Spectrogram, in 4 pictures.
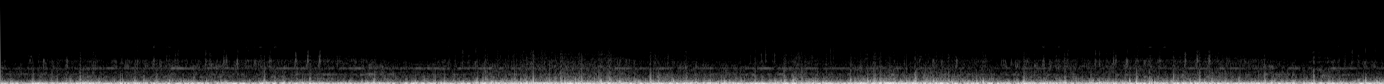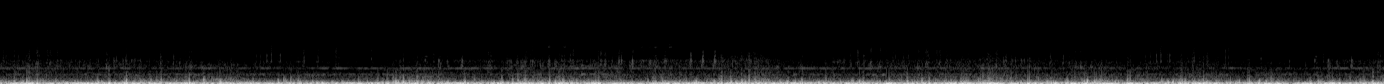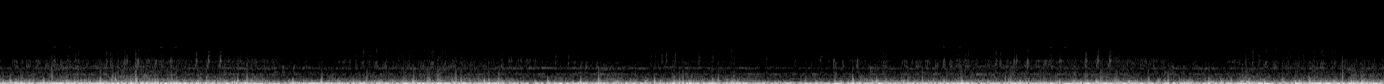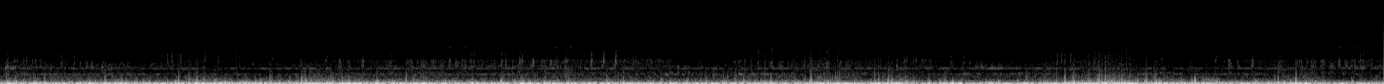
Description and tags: Artificially created ambiance of a distant volcano rumbling, filled with bubbly and loud lava. Made with Audacity.
Ambience, Lava, Volcano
